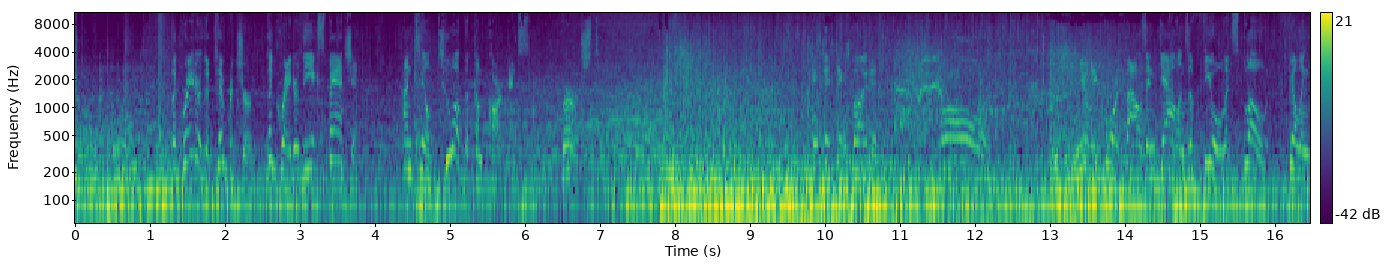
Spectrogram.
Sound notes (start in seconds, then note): 7.4 explosions; 10.8 screams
